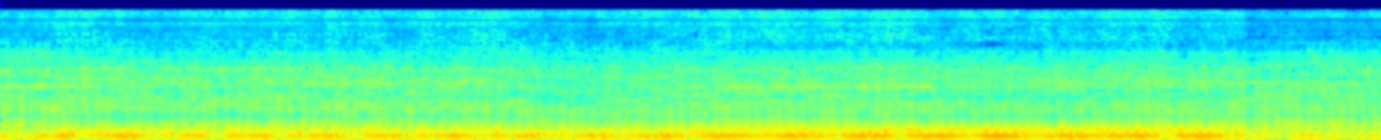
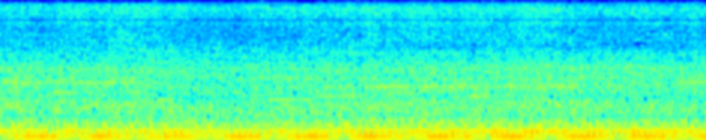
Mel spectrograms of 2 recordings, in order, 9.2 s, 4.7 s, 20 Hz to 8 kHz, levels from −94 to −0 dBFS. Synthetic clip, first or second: first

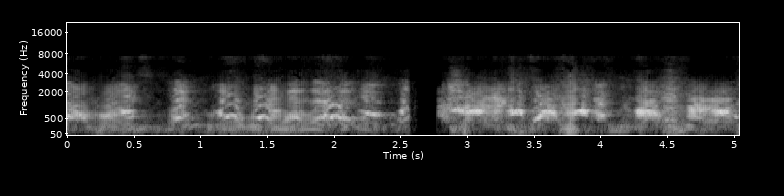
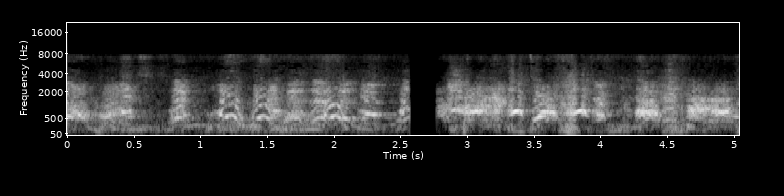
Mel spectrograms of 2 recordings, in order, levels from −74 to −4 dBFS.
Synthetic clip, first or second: first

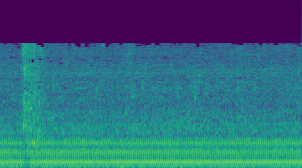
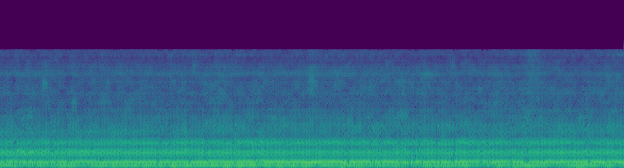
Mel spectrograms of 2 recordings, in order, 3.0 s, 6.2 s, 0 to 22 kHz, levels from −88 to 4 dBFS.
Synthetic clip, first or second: second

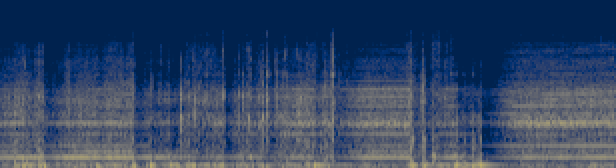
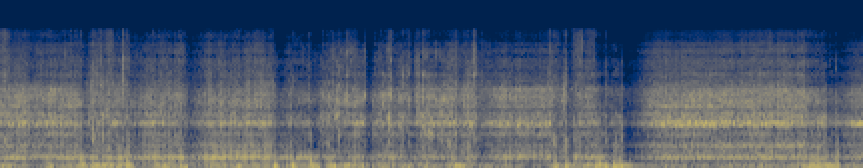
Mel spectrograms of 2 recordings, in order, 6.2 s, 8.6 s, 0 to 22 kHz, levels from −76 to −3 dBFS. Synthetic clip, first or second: second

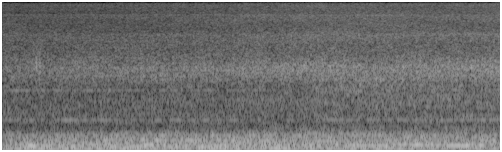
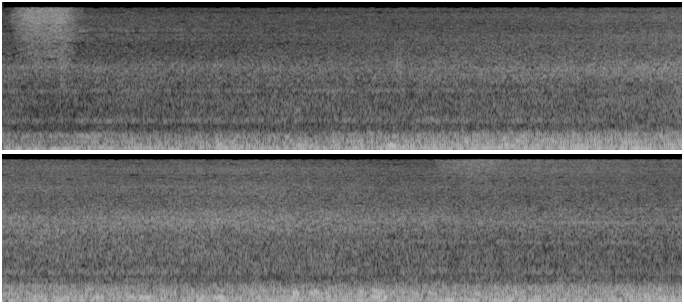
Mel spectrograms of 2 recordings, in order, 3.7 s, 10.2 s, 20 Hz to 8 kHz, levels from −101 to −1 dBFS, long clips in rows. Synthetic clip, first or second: second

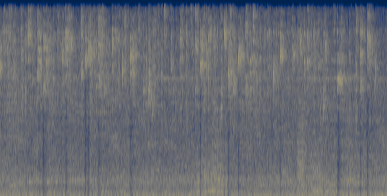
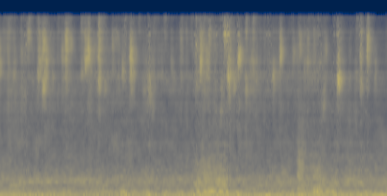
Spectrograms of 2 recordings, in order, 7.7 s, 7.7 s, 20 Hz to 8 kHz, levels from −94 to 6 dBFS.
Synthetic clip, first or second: second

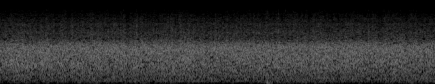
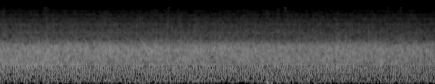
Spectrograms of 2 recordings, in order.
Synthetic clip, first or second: second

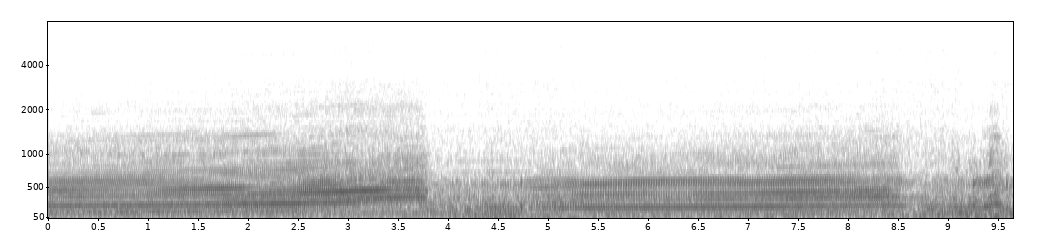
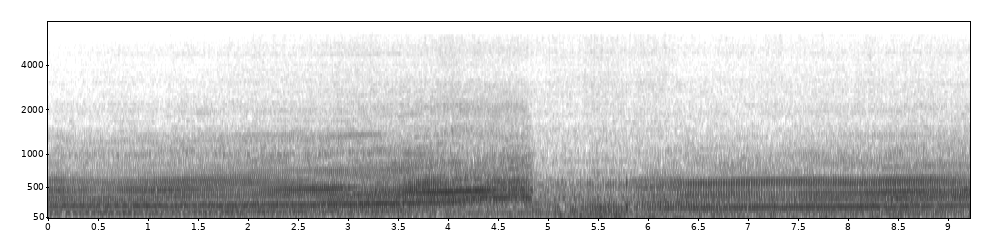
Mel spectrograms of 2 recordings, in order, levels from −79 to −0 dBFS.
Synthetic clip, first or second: second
